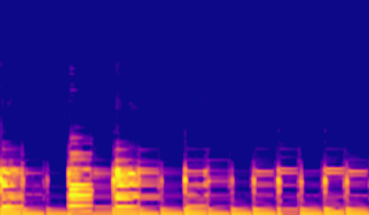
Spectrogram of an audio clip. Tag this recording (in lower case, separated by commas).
guitar, plucked string instrument, musical instrument, music, electric guitar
